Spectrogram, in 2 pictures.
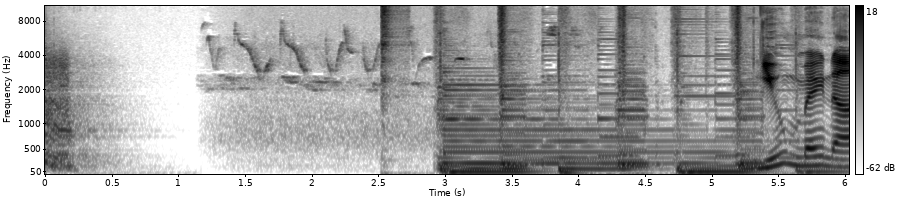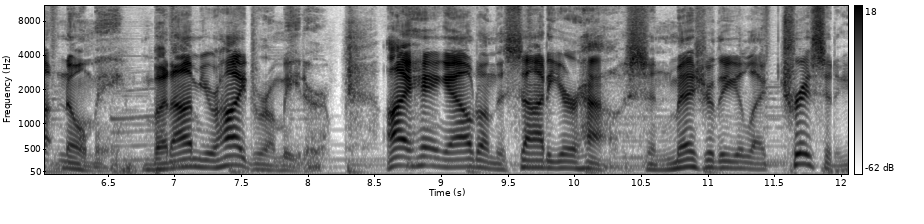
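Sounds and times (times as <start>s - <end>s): birds chirping: 1.2s - 4.4s.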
